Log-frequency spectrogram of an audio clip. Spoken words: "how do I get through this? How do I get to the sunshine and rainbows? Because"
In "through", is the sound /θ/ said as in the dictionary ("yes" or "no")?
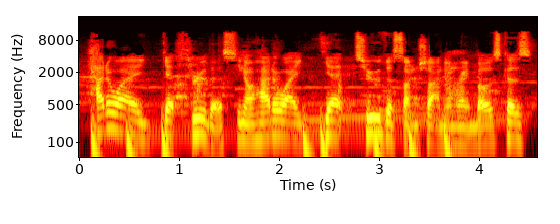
yes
